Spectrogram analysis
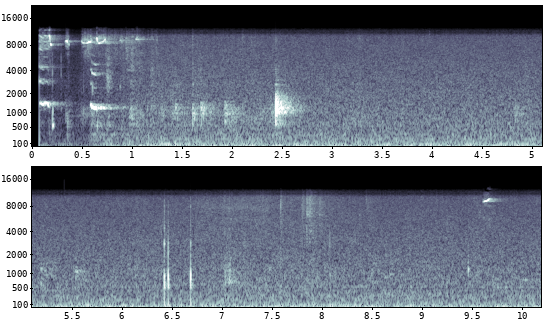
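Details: Two crossbreed puppies at play, a dark Schnoodle (Schnauzer x Poodle) and a cream Spoodle (English Cocker Spaniel x Mini Poodle): a few short, high squeaky whines at the start and another at about two and a half seconds, then near quiet.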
